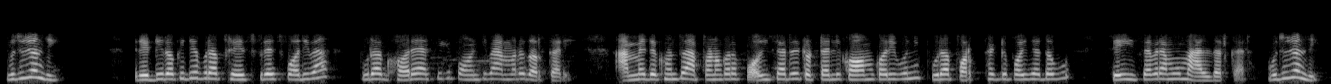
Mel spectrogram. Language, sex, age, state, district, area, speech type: Odia, female, 30-45, Odisha, Bhadrak, rural, conversation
